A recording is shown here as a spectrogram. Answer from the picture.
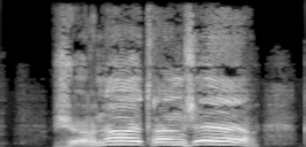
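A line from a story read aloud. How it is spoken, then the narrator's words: Shouting running newsboy. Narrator (Russian): крикнул бежавший навстречу газетчик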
